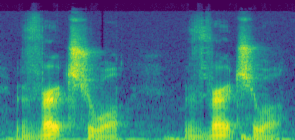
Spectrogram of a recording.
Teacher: sure it's really clear virtual virtual not the more ver er really strong r sound raising that back of your tongue curling up the front of your tongue but again placement low and relaxed er er virtual uh which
